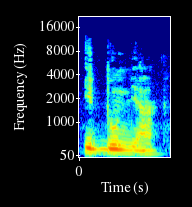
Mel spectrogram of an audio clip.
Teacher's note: Om is mother, dunya is world, and the world, il dunya, becomes idunya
